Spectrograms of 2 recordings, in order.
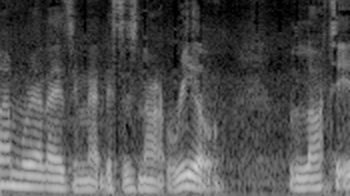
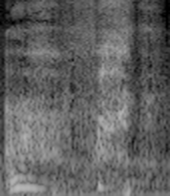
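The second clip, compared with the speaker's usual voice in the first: breathy whispered oh fuck under the breath; a stunned whispered curse; 6 dB quieter than usual. Real, not acted. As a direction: let it slip out as a whisper. Overwhelmed by emotion while watching.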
